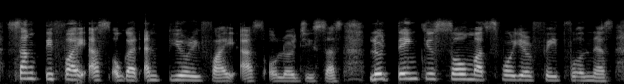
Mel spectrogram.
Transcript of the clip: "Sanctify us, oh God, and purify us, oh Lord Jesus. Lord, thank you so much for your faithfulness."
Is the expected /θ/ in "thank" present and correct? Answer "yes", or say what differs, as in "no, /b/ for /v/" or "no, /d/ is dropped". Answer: no, /t/ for /θ/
